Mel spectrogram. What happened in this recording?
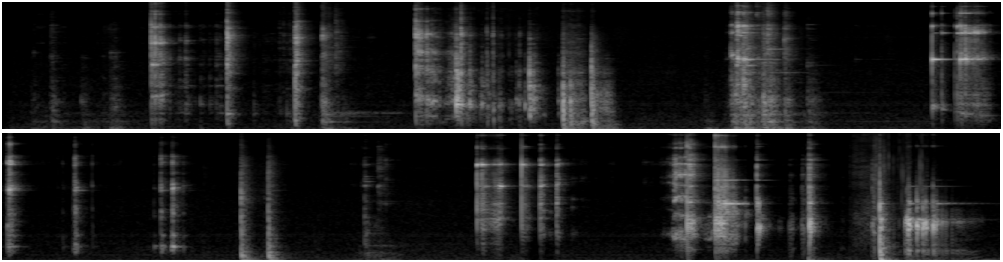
I unloaded dishes from my dishwasher. You can hear cutlery sounds when they clash together.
